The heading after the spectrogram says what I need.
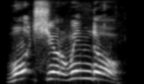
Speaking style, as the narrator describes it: he shouted

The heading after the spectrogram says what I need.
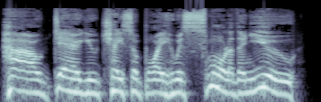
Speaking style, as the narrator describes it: boomed

